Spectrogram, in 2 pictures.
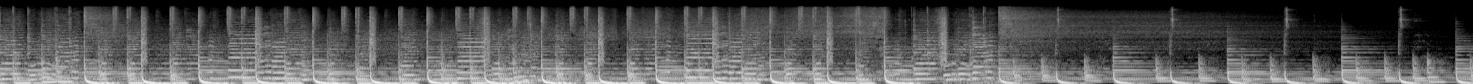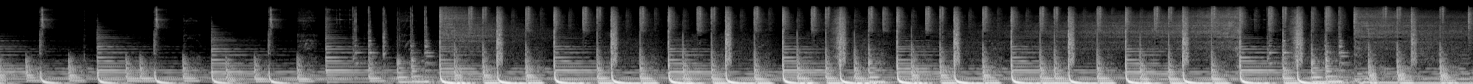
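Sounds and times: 
ethnic deep house instrumental: 0.0s - 29.4s.

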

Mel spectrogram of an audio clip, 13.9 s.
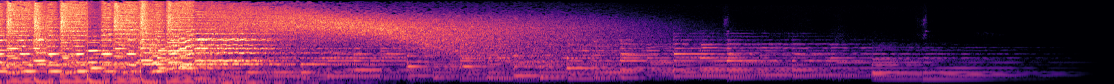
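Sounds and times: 
cello: 0.0s - 4.7s.

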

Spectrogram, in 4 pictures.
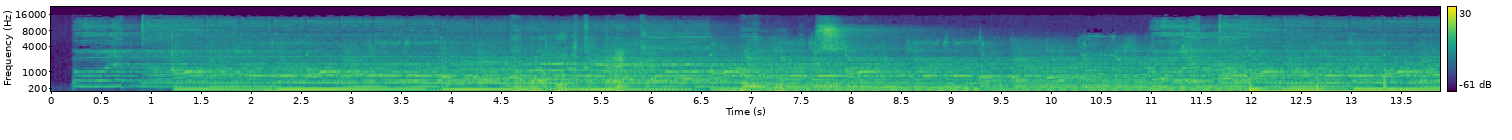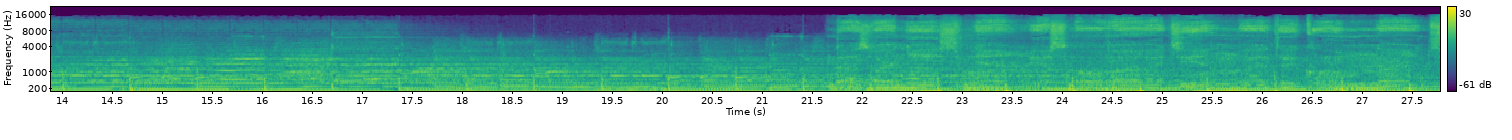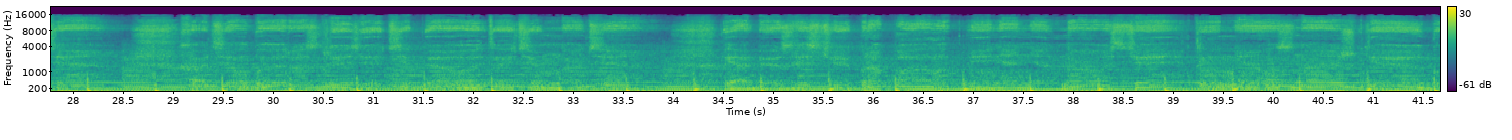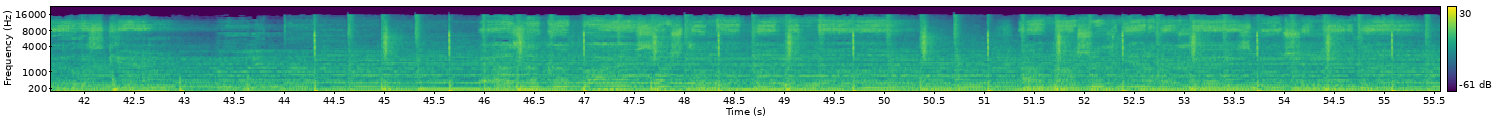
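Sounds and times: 
slowed reverb music: 0.2s - 55.5s.

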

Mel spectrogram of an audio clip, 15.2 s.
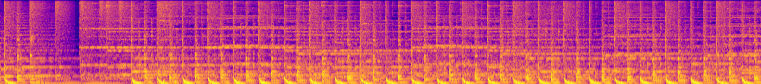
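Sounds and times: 
80s euro disco instrumental music in Korg Pa4X style: 0.0s - 15.2s.

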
